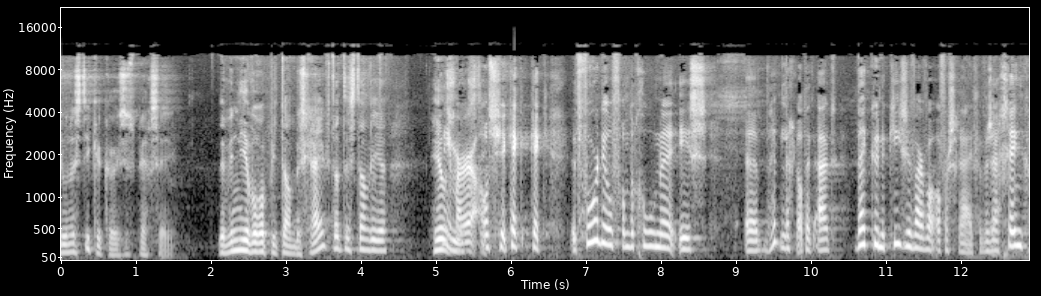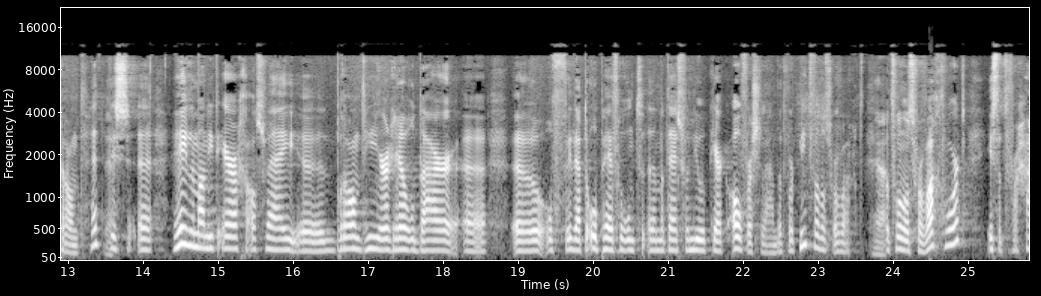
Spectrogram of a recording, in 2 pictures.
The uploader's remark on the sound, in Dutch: In deze podcast, opgenomen tijdens het lustrumfeest van het blad.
